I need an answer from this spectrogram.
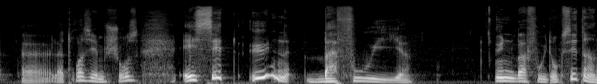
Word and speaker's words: bafouille: C'est ou, et après c'est y. Donc, bafouille.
